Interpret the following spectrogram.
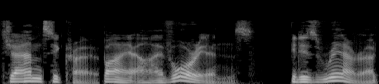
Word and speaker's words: Yamoussoukro: Jam orro is pronounced jamro by ivorians it is rarer to hear y micro the second U is silent history prehistory stone tools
